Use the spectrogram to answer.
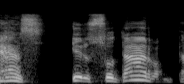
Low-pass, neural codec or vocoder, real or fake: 10.8 kHz; codec, 44.1 kHz, 3.4 kbps, Pupu-Codec; fake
